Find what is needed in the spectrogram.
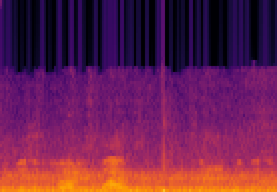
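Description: Two short shouted calls from players, then a single sharp thud of a football being kicked a little over a second in, over a steady background hiss.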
